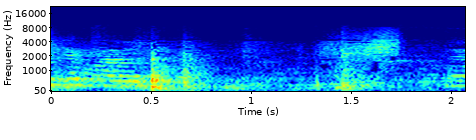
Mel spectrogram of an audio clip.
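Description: Indistinct voices of people talking in a small room, with one sharp knock about half a second in.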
